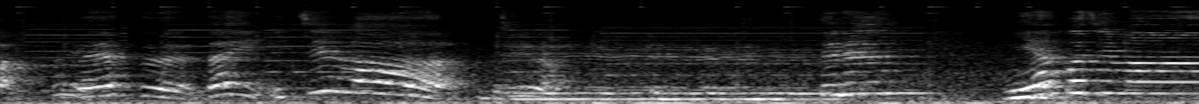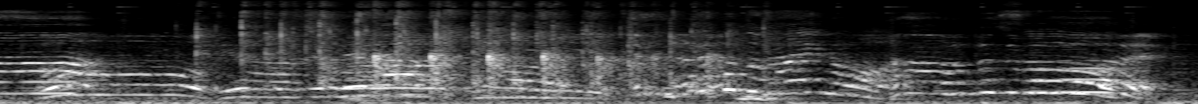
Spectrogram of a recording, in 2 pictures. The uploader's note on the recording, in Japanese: 番組初となる公開収録が開催！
